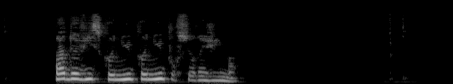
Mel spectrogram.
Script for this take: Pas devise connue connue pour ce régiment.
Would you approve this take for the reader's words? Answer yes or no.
yes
